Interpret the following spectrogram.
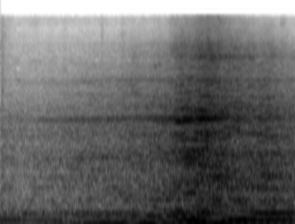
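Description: A motor vehicle passing close by: its sound swells to its loudest about three seconds in, with a brief whine at the peak, then begins to ease off, over a steady low hum.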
